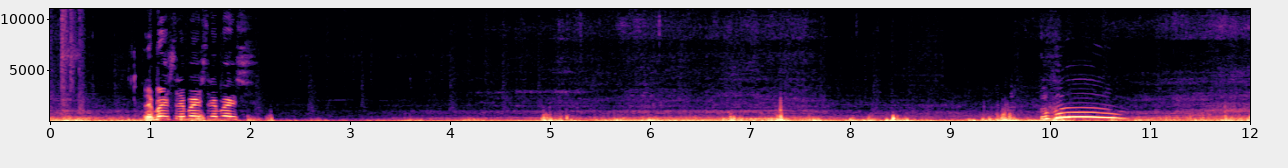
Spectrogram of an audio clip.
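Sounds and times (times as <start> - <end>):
car engine driving on sand: 0.0 - 12.0.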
